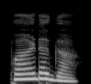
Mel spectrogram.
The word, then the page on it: ಪಾಡಗ: pāḍaga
